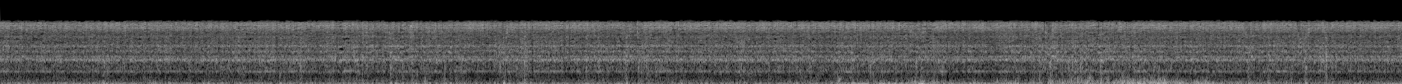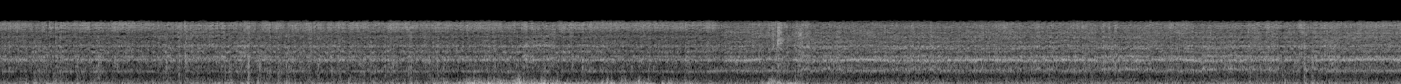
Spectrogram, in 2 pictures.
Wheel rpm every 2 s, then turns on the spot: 160, 160, 170, 160, 160, 160, 160, 160, 160, 160, 160, 160, 160, 160.
none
